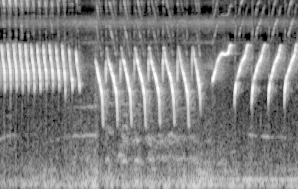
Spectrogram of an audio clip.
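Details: Canary in breeding condition, sung to train young canaries: a quick buzzy trill, then a run of loud swooping notes dipping low, followed by rising chirps repeated rapidly.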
